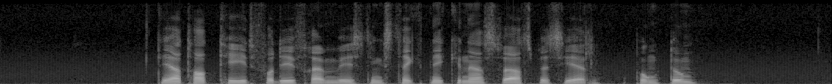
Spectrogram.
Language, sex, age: Norwegian, male, 34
